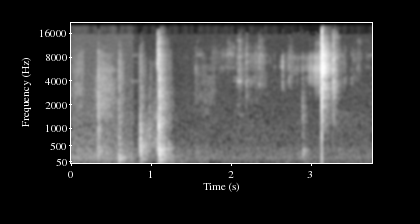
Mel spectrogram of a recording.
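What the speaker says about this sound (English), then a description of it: "cut this yarn." Scissors cut crochet yarn while fastening off a ribbed leg warmer: a few soft, close snips, then one sharp, crisp snip near the end, with quiet pauses between.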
